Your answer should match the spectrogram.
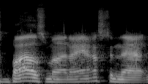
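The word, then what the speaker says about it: Bylsma: Well, it's Bilesma. And I asked him that. That's the first thing I asked him uh when I met him for the first time. He said it's bilesma like like tiles.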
